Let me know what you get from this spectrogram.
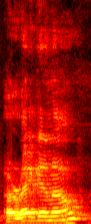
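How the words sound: It is said with an American pronunciation. "as Americans say"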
